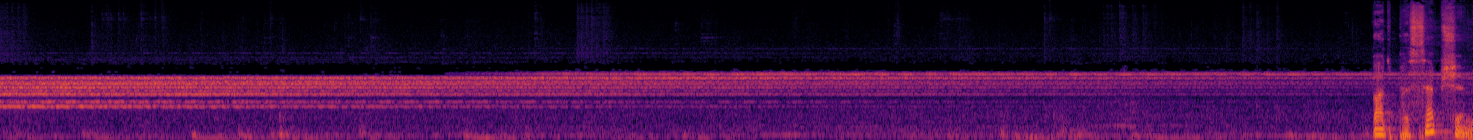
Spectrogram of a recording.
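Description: A violin plays a long, sustained note that slowly fades.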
